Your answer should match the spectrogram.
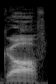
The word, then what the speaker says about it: Gough: We're at 3413 Golf, that's spelled Gough Drive.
